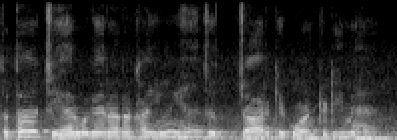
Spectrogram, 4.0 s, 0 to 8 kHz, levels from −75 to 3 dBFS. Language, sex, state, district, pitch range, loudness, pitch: Hindi, male, Madhya Pradesh, Umaria, 190-230 Hz, -13 LUFS, 225 Hz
